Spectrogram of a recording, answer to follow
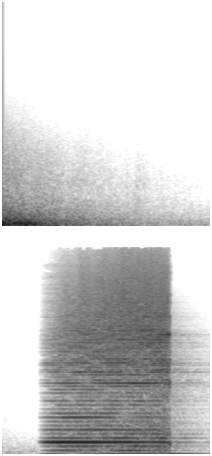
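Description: Intro sound effects: a deep whoosh fades out over about three seconds, then after a short silence a loud, steady synthesized chord with a hiss over it sounds for about two seconds and fades away near the end.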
